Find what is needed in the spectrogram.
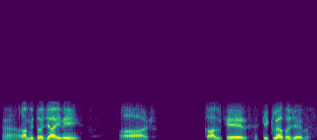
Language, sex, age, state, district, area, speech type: Bengali, male, 45-60, West Bengal, Howrah, urban, conversation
